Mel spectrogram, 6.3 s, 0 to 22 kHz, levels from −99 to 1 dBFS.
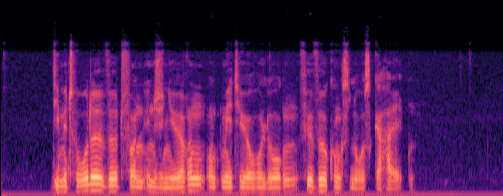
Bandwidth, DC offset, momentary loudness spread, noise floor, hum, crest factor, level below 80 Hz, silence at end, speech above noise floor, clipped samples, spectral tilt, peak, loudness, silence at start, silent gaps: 9.2 kHz; under 0.1%; 9 LU; -52 dBFS; none; 18 dB; -48 dBFS; 1.15 s; 33 dB; under 0.1%; -5 dB/octave; -4 dBFS; -20 LUFS; 0.05 s; none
